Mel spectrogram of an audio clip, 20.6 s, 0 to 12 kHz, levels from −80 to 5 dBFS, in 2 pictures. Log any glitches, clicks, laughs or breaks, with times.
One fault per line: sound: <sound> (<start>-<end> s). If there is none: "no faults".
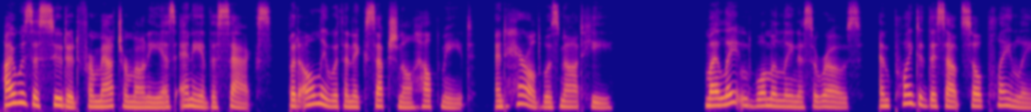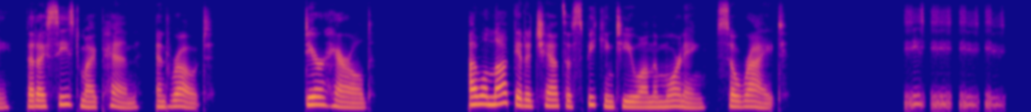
sound: laugh (19.4-20.4 s)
